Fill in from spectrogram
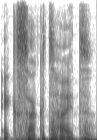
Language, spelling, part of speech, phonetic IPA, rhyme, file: German, Exaktheit, noun, [ɛˈksakthaɪ̯t], -akthaɪ̯t, De-Exaktheit.ogg
- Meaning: exactness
